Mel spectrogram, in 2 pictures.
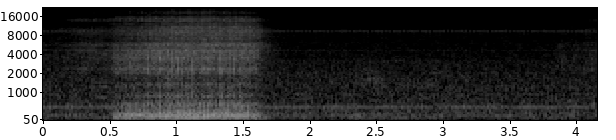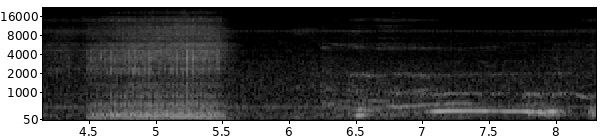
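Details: Sleeping coyote brothers snoring: two rough snores about four seconds apart, then a short high squeak or whine.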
